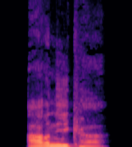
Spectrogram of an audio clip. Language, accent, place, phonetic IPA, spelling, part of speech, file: German, Germany, Berlin, [ˈaʁnika], Arnika, noun, De-Arnika.ogg
- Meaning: Arnica (arnica)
